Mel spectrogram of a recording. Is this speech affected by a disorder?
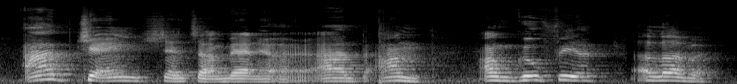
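Yes: cerebral palsy.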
